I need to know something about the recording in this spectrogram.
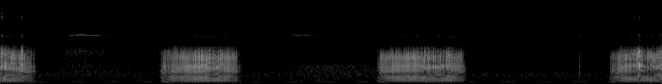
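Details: Rhythmic rattling snores on each in-breath, about 28 a minute, with quiet gaps between; a person snoring.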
